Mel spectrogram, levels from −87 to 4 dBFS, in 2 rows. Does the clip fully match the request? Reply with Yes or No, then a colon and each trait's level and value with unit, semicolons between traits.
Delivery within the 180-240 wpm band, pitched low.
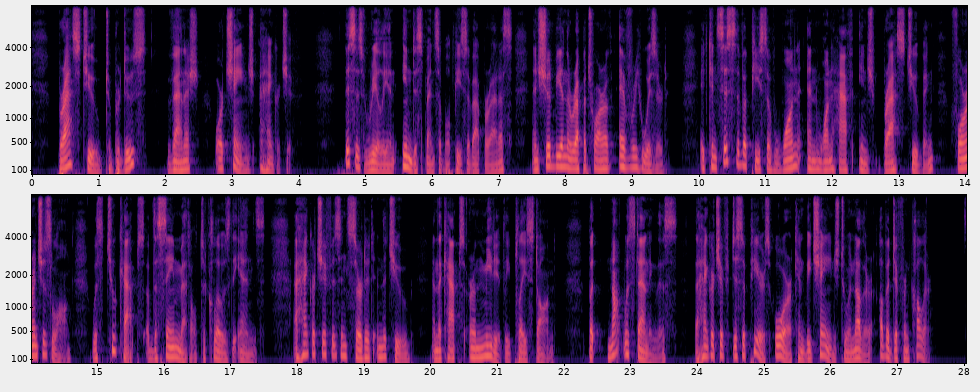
No: average, 165 wpm; low, 110 Hz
